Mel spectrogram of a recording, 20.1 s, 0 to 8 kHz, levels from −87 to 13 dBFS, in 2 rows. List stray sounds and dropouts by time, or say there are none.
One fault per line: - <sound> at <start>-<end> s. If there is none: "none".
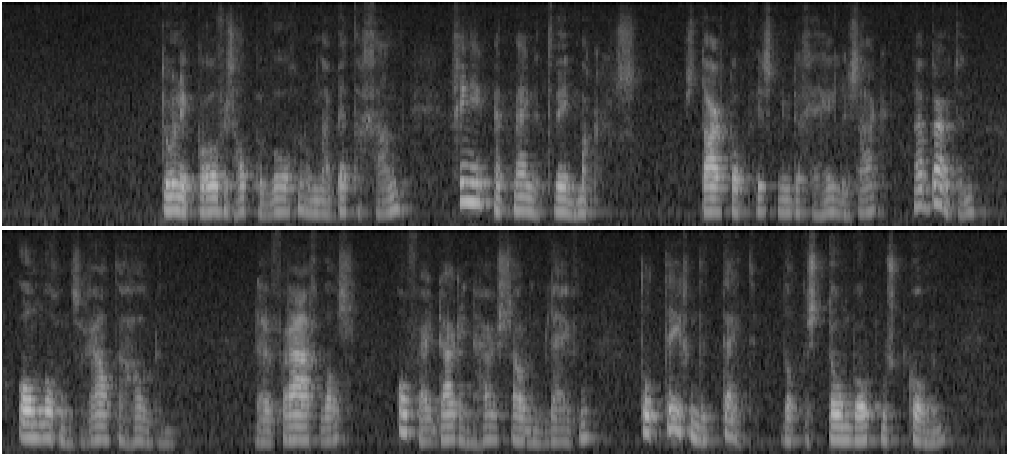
none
